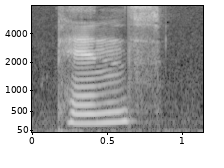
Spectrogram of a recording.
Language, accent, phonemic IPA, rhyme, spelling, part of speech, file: English, US, /pɪnz/, -ɪnz, pins, noun / verb, En-us-pins.ogg
- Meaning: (noun) plural of pin; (verb) third-person singular simple present indicative of pin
